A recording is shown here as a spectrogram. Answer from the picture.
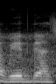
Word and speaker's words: वेदव्यास: जन्मदिन का प्रतीक है वेदव्यासा तो इसे वेदव्यास पढ़ेंगे वेदव्यास वेदव्यास आप सभी जान गए वेदव्यास कौन थे जो जिन्होंने महाभारत की रचना की महाभारत की रचना वेदव्यास जी ने की थी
